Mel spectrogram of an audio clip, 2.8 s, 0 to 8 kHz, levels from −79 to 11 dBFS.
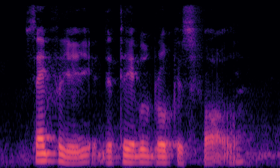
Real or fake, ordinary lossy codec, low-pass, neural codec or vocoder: fake; none; 7.2 kHz; codec, 16 kHz, 2 kbps, FreqCodec, larger model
